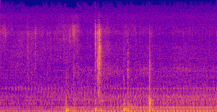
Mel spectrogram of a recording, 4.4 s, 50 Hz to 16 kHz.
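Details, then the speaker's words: 1997 Pace Arrow Vision 36B Class A motorhome, onboard generator running normally, heard from inside the coach: muffled steady low engine drone with occasional clatter, audible but acceptable. "Yeah, I can hear it pretty good. That's okay. Ain't the end of the world."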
